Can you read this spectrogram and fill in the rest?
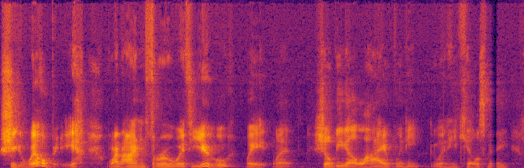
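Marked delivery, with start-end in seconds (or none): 0.0-2.9 dark, threatening, sinister frog puppet voice. Acting out a story, Kermit answers the speaker's character in a sinister Sith Kermit voice. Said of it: "I have to make it sinister".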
